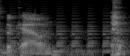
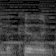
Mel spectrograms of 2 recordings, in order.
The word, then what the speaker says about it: Macoun: The Macoun apple pronounced McCowan? That can't be right. Oh, never mind. I guess it is McCown. I've never heard someone say it like that. I've always heard people say Macoun.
